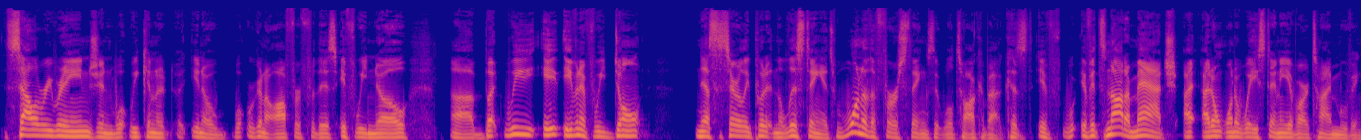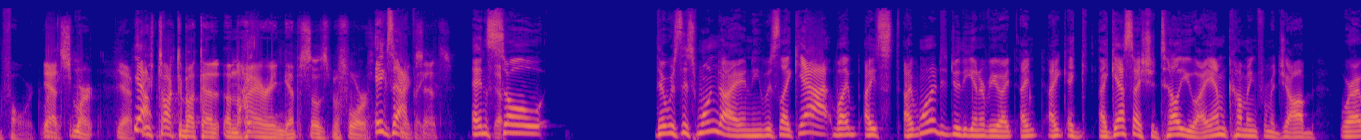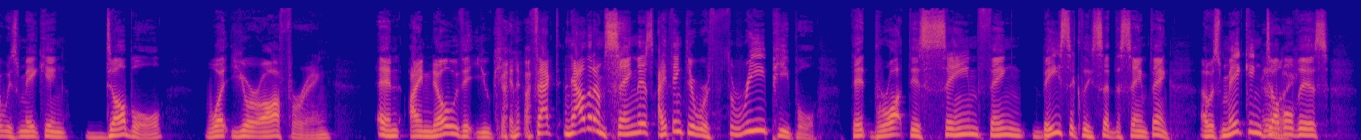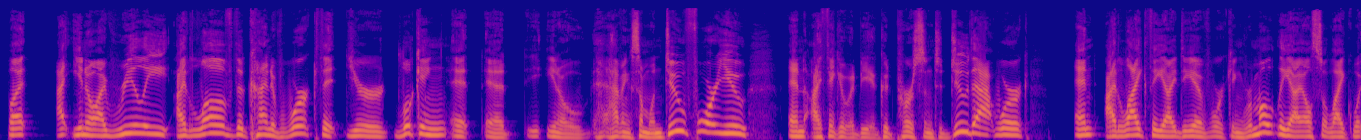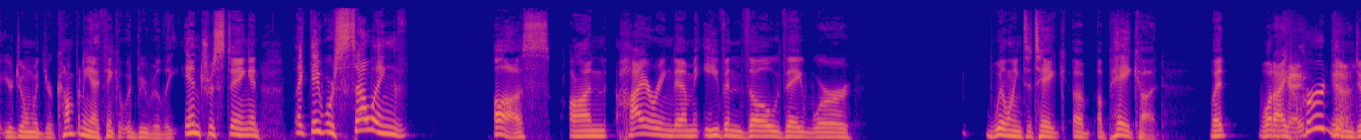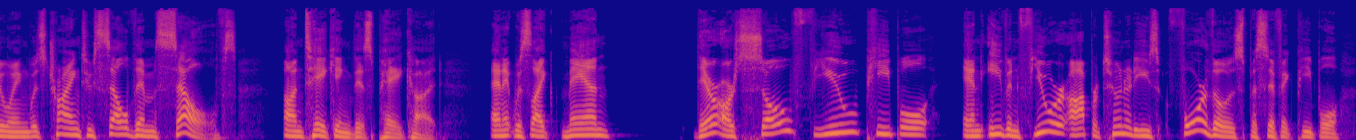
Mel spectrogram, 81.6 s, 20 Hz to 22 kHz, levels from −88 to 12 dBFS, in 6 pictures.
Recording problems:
none

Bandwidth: 17 kHz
